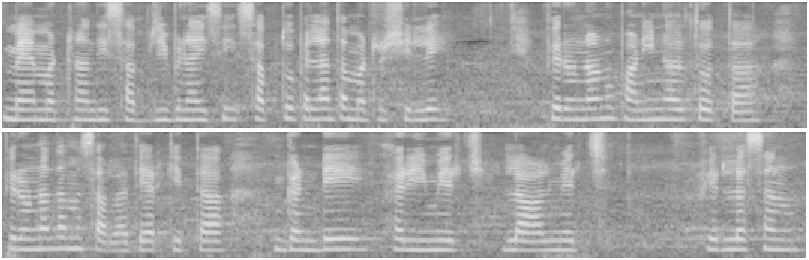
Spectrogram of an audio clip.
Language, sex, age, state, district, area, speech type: Punjabi, female, 18-30, Punjab, Bathinda, rural, spontaneous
